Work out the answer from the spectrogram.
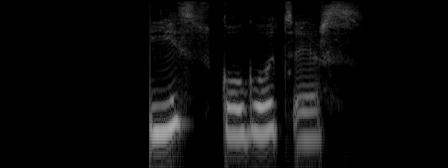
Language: Georgian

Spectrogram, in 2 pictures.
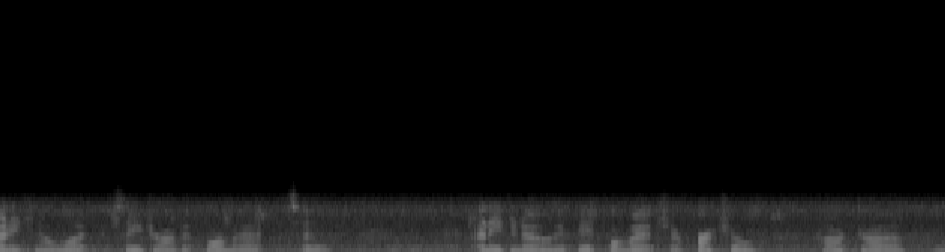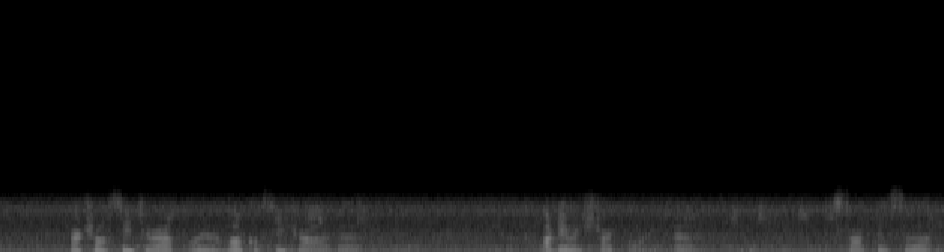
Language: English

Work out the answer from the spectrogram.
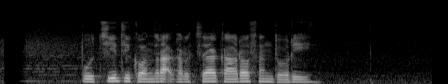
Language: Javanese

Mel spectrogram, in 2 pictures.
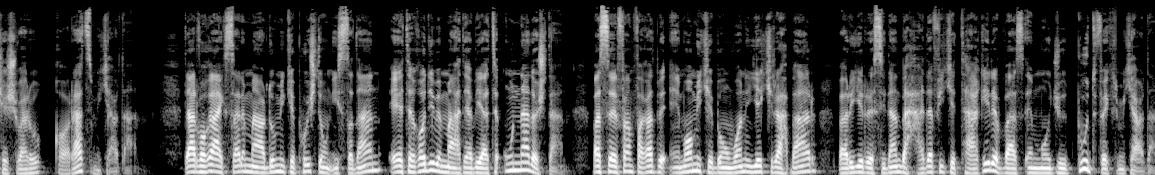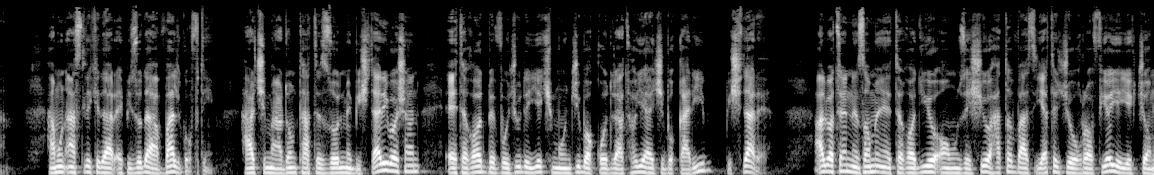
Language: Persian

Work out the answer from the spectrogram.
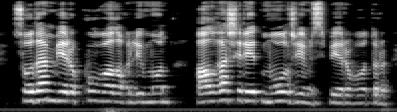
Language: Kazakh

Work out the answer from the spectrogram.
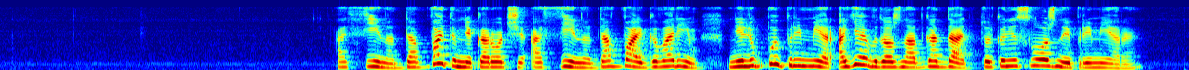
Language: Russian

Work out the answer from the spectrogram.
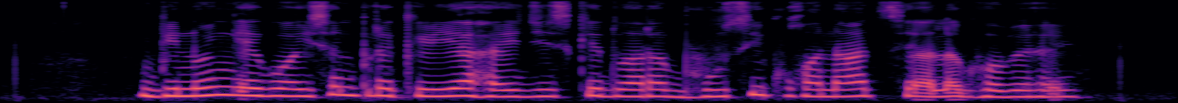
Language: Magahi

